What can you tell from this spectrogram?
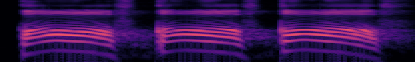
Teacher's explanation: जबान की जड़ और तालु के नरम हिस्से से अदा होता है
